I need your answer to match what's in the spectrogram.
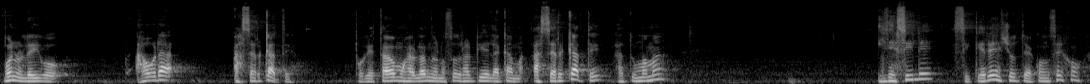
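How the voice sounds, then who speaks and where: High-voiced Rioplatense pastor preaching softly. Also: male voice. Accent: Rioplatense Spanish. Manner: earnest, drops to soft hushed tones when quoting. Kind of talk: sermon storytelling.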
